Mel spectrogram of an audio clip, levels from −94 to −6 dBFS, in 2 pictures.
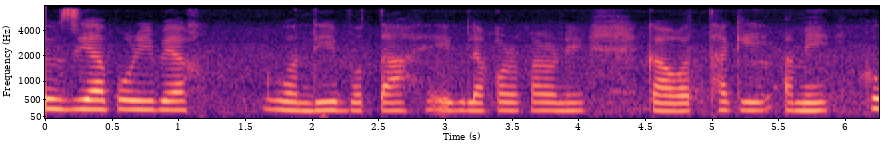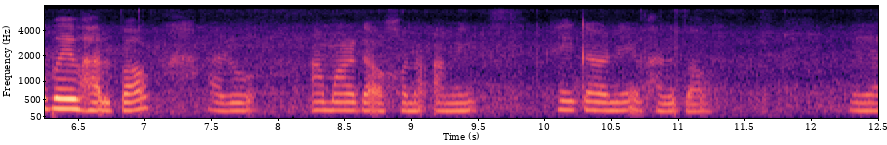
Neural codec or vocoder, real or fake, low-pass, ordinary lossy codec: none; real; 7.2 kHz; MP3, 64 kbps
